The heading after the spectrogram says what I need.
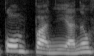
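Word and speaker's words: compañía: 그래서 우리 스페인에서 처음 본 글자예요. N의 다음에 물결이 있는 얘는 뒤에 오는 모음에다가 이중모음을 만들고 니은 발음을 한다라고 기억을 하시면 되겠습니다.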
